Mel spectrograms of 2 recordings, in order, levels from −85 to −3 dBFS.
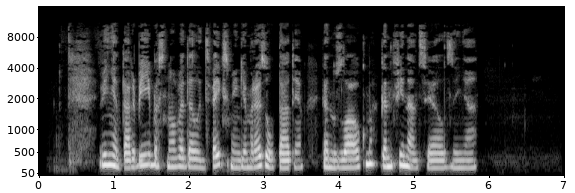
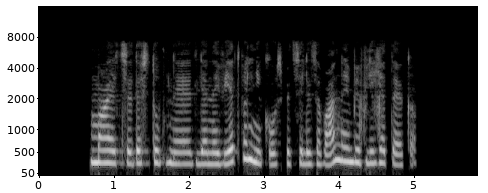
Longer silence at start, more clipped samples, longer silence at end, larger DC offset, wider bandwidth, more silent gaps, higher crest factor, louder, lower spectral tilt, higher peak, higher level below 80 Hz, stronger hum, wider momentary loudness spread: second, 0.4 s vs 0.7 s; neither; first, 1.2 s vs 0.85 s; neither; first, 11.5 kHz vs 7.6 kHz; second, none vs 3.25-3.29 s, 4.65-4.69 s; about the same, 16 dB vs 16 dB; first, -19 LUFS vs -27 LUFS; first, -5.5 dB/octave vs -4 dB/octave; first, -4 dBFS vs -12 dBFS; first, -68 dBFS vs -74 dBFS; neither; first, 14 LU vs 10 LU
